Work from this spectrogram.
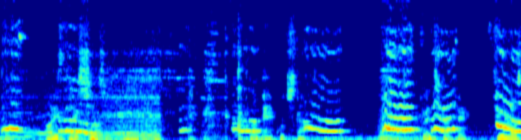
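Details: A female Bichon Frise puppy, recorded up to one year old, whines in high, thin, wavering cries that rise and fall.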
